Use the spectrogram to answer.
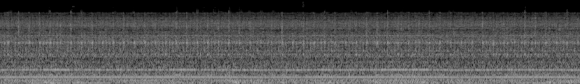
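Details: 2006 Nissan Maxima at idle: a fast, uneven metallic clatter of about two per second over the running note; possible timing chain rattle.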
